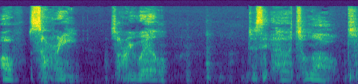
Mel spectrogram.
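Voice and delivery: soft, hushed whispered voice. Charlie apologizes to William, who has an earache, in a whisper. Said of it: "Said Charlie in a whisper".

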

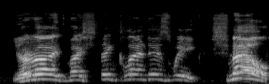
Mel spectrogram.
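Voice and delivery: high cartoon alien voice. Doing a bit before saying goodnight to everybody, in a Zoidberg voice. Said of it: "He does a wonderful Zoidberg".

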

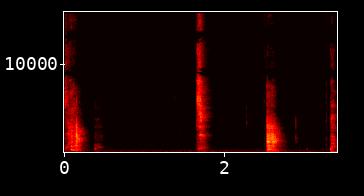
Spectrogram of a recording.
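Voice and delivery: robot voice, choppy, sounding chopped apart. Leading a sounding-out exercise, saying the word like a robot. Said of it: "we're going to try and speak like a robot".

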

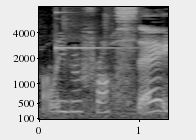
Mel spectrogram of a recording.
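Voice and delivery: over-the-top, worst possible bad French accent. Asking a French question in the worst accent they could: exaggerated bad French accent. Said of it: "in the worst French accent I could".

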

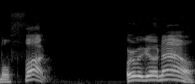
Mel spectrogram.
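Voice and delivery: very high-pitched, dismayed animal voice. Voicing the same animals after the cold hits texas: dismayed migrating animals. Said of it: "They're like".

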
